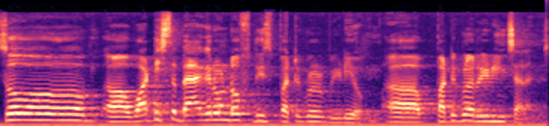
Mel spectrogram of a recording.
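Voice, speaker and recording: Delivered in a Keralan accent at a fairly quick pace, the speech comes with noticeable background noise. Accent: Indian English, Malayali. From Kerala, southern India. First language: Malayalam. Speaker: book YouTuber. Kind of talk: casual video monologue. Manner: halting, many repetitions and fillers.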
